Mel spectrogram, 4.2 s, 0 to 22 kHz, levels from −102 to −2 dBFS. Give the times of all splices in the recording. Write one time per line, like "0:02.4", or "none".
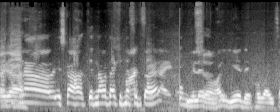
0:02.7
